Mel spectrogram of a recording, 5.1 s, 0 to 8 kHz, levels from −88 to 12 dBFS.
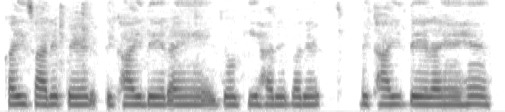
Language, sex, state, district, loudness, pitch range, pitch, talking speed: Hindi, female, Uttarakhand, Uttarkashi, -33 LUFS, 210-220 Hz, 215 Hz, 180 wpm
